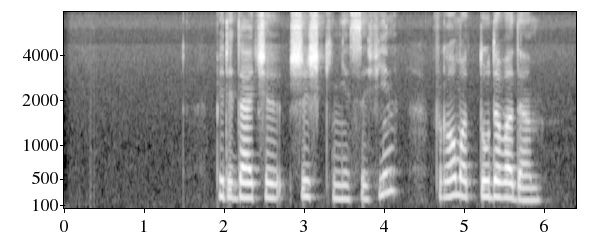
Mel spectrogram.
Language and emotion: Russian, neutral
